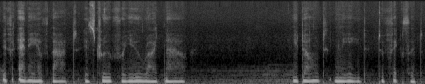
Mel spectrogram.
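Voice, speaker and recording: A woman guides a sleep meditation in a soft, low whisper, lingering unhurriedly over every phrase. Her voice comes through thin and narrow, with gentle music playing faintly underneath. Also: little pitch movement, a little hiss or hum. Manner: slow gentle soothing delivery.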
